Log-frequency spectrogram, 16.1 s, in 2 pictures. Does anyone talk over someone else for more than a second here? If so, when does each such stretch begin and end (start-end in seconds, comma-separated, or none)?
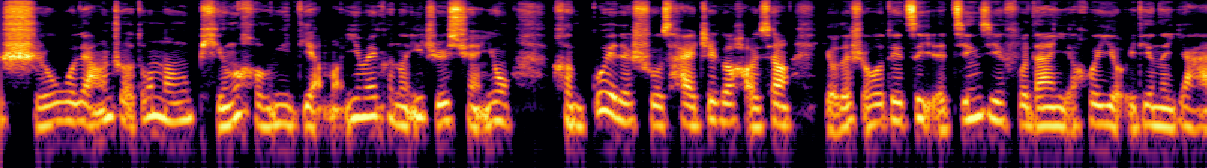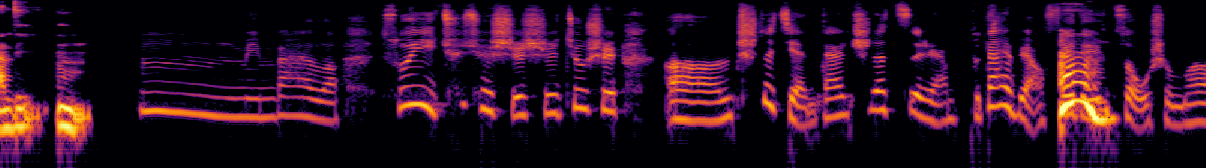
none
